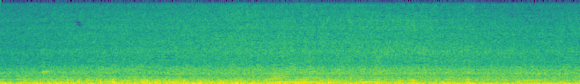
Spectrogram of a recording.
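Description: Surf washing pebbles and rocks back and forth on a black-sand beach in Tahiti, a steady rushing churn with gusting wind noise across the microphone and faint voices in the background.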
